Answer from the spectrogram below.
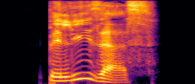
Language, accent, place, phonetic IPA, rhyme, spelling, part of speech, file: German, Germany, Berlin, [bəˈliːzɐs], -iːzɐs, Belizers, noun, De-Belizers.ogg
- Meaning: genitive singular of Belizer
